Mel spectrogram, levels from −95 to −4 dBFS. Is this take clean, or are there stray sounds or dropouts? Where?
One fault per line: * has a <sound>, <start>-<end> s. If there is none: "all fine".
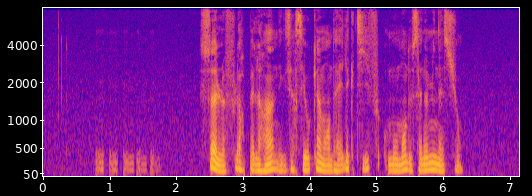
* has a laugh, 0.8-1.8 s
